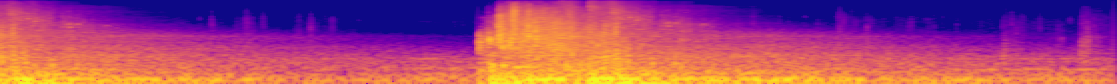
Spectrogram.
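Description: Depulso force spell cast in Hogwarts Legacy, a sudden loud blast bursting out of a low rumbling background and then slowly fading over a couple of seconds, with no talking.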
